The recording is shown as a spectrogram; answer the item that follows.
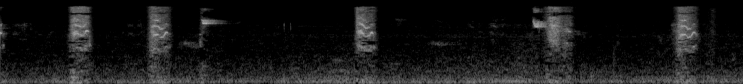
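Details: Calls of a female double-collared seedeater, meant to excite males: about six brief, piercing high peeps spaced roughly a second apart, with quiet hiss in between.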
